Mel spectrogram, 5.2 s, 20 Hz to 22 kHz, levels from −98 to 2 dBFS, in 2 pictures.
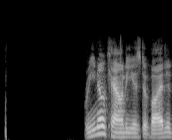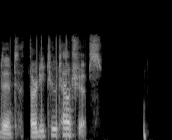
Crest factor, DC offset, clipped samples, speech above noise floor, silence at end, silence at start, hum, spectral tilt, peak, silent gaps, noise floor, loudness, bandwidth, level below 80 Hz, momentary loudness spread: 22 dB; under 0.1%; under 0.1%; over 65 dB; 0.4 s; 1.25 s; none; -5.5 dB/octave; -6 dBFS; 4.18-4.72 s; under -90 dBFS; -25 LUFS; 7.8 kHz; -64 dBFS; 22 LU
